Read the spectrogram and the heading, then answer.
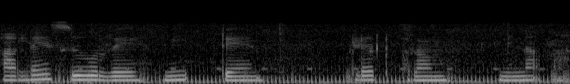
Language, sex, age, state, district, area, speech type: Santali, female, 18-30, Jharkhand, Pakur, rural, spontaneous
